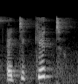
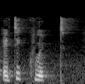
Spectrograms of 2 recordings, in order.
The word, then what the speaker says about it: etiquette: You can pronounce this as pronounce it as etiquette or etiquette, E-T-I-Q-U-E-T-T-E.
